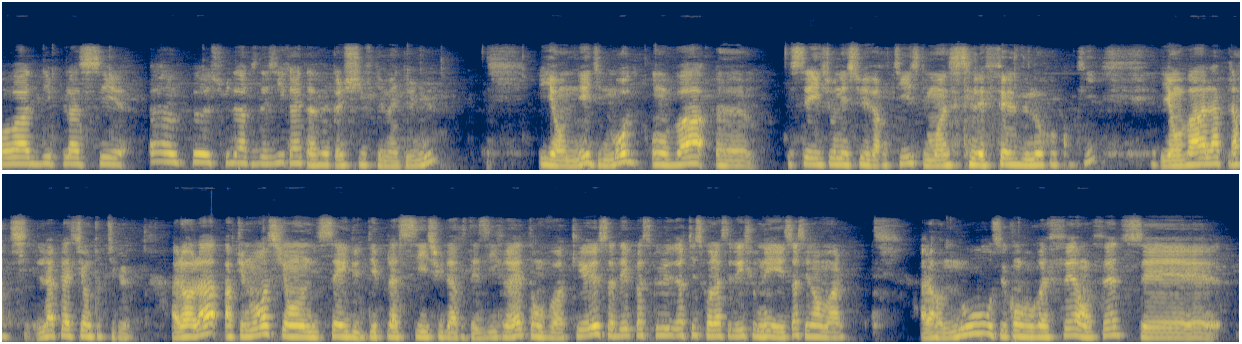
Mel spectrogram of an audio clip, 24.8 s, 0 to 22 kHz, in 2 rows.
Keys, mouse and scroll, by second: 0.4 click, 0.8-2.0 middle drag, 2.0-4.4 drag, 4.4-5.5 middle drag, 5.5 scroll up 2, 5.7 Tab, 6.4 right click, 8.1-12.7 middle drag, 13.8-16.4 middle drag, 16.4-19.4 drag, 22.5 ctrl+z.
